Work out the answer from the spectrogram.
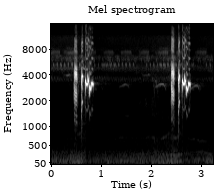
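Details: Two matching bubbly phrases from a loudly singing sooty-headed bulbul, about two seconds apart, each a quick cluster of liquid notes ending in a downward slur; used to attract wild birds and prompt other bulbuls to answer.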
